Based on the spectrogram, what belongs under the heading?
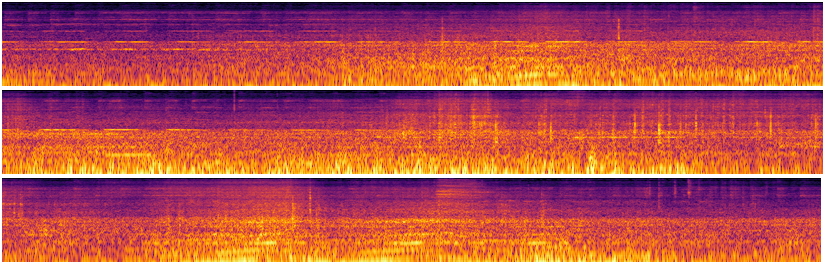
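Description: Car engine running and revving up and down repeatedly while driving through snow, with heavy wind and road noise on an exterior-mounted camera. A repeating electronic beep sounds for the first several seconds.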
